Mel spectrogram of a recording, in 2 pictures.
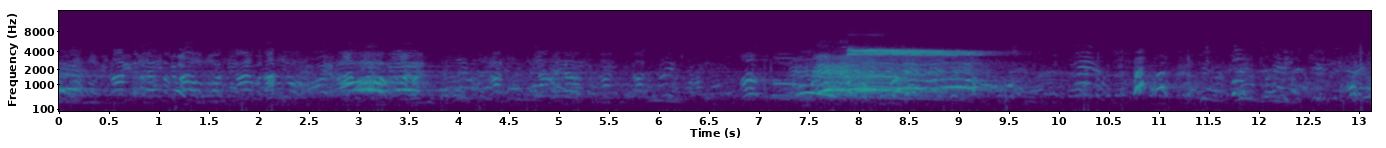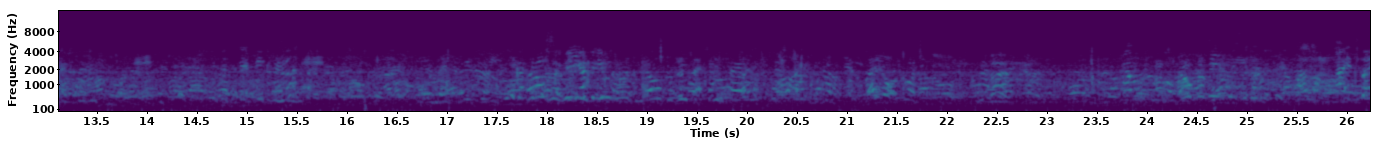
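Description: Children shout and call out at a distance outdoors.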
